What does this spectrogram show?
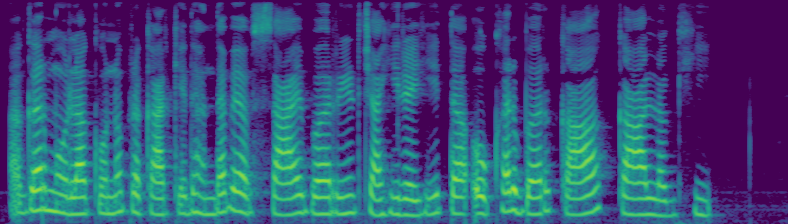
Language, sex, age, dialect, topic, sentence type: Chhattisgarhi, female, 31-35, Western/Budati/Khatahi, banking, question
